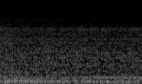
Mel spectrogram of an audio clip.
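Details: Hyundai H-100/Grand Starex diesel, Euro 4 engine, 154,000 mileage: it had thick black smoke on acceleration. After replacing two fuel injectors and a turbo cleaning, it revs up smooth and even with a steady drone and no knocks or misses.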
